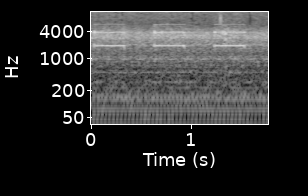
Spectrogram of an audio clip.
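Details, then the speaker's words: 2017 Toyota C-HR with a newly installed SkyBrake contactless immobilizer with motion sensor, engine idling: high beeps repeat about every 0.6 s, warning that the tag is not read. The immobilizer will cut the engine once the car moves. "antidémarrage dit cette étiquette nous ne lisons pas, et après qu'il maintenant peut éteindre le moteur, si l'on commence à se"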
